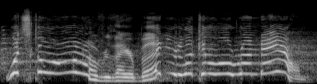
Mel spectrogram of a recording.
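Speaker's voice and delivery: high, folksy prospector voice; wild prospector. Acted. Crewman asking the gray man what's wrong, wild prospector voice. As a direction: quiz him like a wild prospector. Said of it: "we decided on Wild Prospector".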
